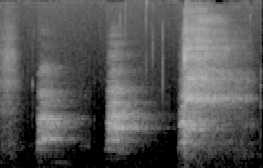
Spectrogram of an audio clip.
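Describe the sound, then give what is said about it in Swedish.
A dog, shut outside behind a closed door, barks three times in a steady rhythm, each bark a full, rough burst, sounding somewhat muffled, with no one talking. “Hunden känner inte stark lycka nu när vi har stängt honom utanför dörren.”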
